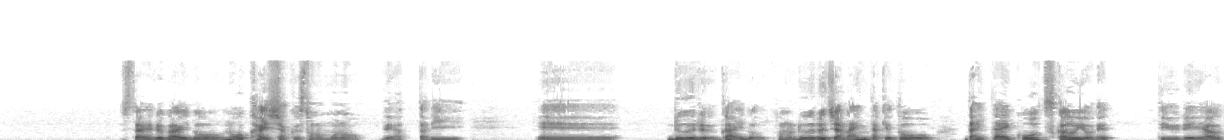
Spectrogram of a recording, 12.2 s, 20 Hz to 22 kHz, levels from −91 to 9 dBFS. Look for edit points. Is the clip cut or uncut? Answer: cut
